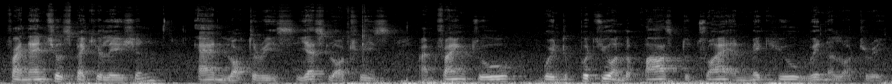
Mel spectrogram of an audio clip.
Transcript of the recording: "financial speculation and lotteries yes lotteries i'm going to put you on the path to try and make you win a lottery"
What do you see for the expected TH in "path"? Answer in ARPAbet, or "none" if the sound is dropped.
S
